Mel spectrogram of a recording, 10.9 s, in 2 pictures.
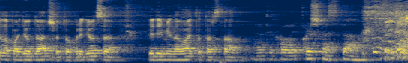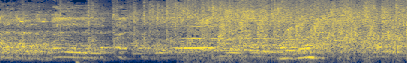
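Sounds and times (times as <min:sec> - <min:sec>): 
speech: 0:00.0 - 0:08.6, 0:09.2 - 0:10.0
audience chuckling: 0:04.9 - 0:07.7
crowd clapping: 0:05.7 - 0:10.8.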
